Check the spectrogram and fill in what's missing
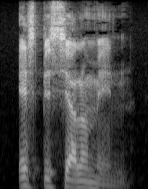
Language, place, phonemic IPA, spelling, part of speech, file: Occitan, Béarn, /espesjaloˈmen/, especialament, adverb, LL-Q14185 (oci)-especialament.wav
- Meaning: especially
